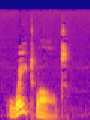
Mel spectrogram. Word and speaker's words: Wetewold: It is Waitwold. It is spelled W-E-T-E-W-O-L-D. Waitwold.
